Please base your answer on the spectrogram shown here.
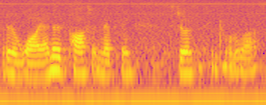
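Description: A woman's voice: lowish voice, fast talker, gravelly. Stuffy-nosed girl rambling thru her game town, noisy home recording. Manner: chatty, rambling, excitable. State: stuffy from a cold. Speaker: gamer showing her town. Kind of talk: casual game walkthrough. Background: steady background noise.

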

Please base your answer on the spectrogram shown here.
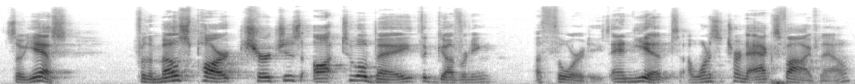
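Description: A man in his thirties preaching a sermon as a pastor, earnest and emphatic, leaning on pauses and repeated phrases. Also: medium pitch, animated, fairly bright tone. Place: nearly empty church sanctuary, behind a pulpit.

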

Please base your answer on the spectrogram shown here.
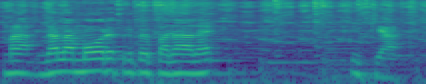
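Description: A man's voice: fairly high pitch, steady tone, a little slow, soft background music. A man hosting a cooking demonstration in a home kitchen, explaining each step and answering his own questions. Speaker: cooking show host.

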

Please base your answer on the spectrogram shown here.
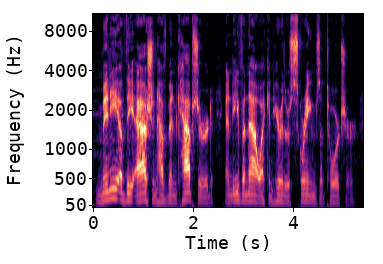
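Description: A man's voice: on the low side, a bit bright, no echo. A man doing gameplay commentary, switching between casual asides and reading quest text aloud. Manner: casual asides between plain, measured read-outs. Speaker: gaming video creator.

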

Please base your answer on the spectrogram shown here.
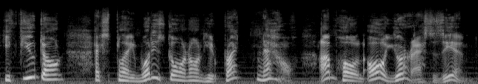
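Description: A man voicing an agitated male border agent who demands answers in a strained, high voice. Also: very animated, a little fast, faint music behind, heavily acted. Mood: angry. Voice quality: strained and high, rising to near shouts.

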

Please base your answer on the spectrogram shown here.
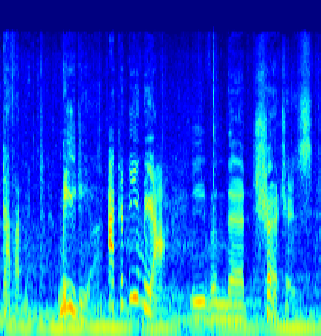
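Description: An actor playing a theatrical senior demon tempter who schemes with villainous relish in an audio drama. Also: male voice, a little high, huge pitch swings, slow, creaky, over music, exaggerated voice. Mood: gloating, rallying.

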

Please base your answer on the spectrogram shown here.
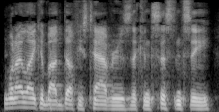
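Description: A man co-hosting a podcast, chatting casually and a little haltingly about old-time radio. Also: on the low side, a bit bright. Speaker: podcast co-host. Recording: slightly dull, lo-fi audio.

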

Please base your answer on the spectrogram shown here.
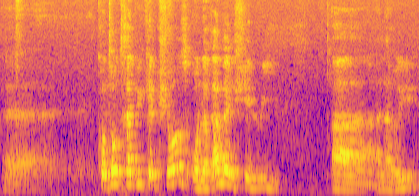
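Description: A man in his sixties with an Arabic accent, giving an animated public talk with many repeated words. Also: on the high side, unhurried, slight background noise. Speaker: lecturer. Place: lecture room. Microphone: table stand mic. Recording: echoey room, mic at a distance.

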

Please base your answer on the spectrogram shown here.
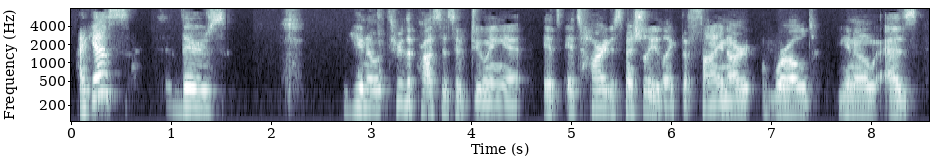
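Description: A man's voice: fairly high pitch, lively intonation, a little slow, a bit bright. A man in his forties chatting as an interview guest on a video call, thinking aloud in a tentative, informal way. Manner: tentative, thinking aloud, hedging with "like" and "you know". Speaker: guest artist. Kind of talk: casual interview chat. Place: indoor room on a video call.

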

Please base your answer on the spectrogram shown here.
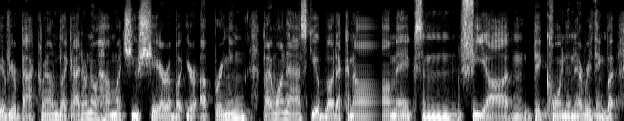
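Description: A middle-aged man hosting a podcast interview over a video call, asking long, rambling questions full of fillers. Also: medium pitch. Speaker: podcast host. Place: home studio office. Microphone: earbud headset on video call.

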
